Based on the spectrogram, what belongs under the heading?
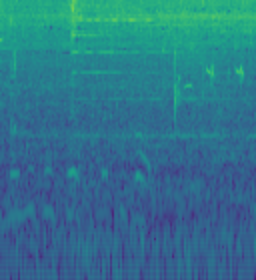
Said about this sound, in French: Le son de la route derrière et de travaux au loin.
